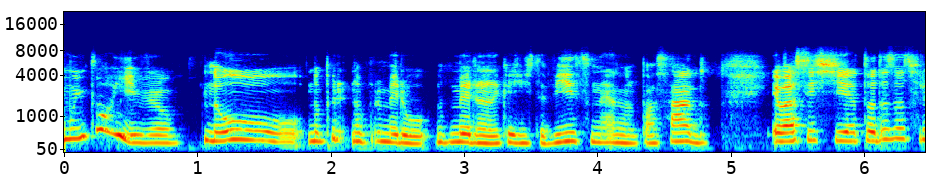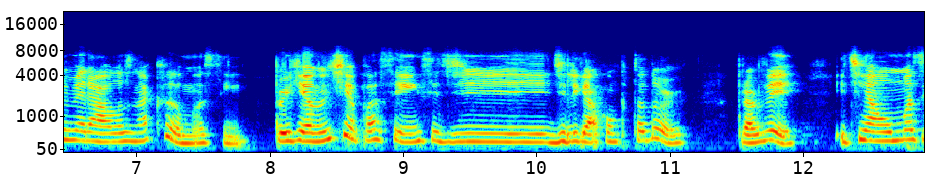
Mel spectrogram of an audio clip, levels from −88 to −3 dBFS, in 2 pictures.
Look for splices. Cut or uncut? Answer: uncut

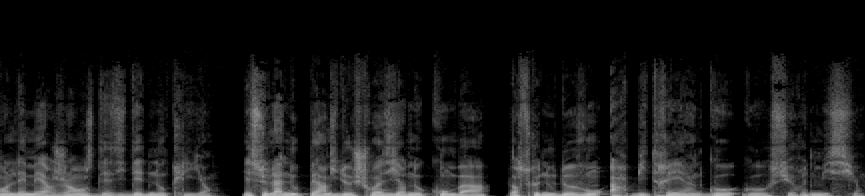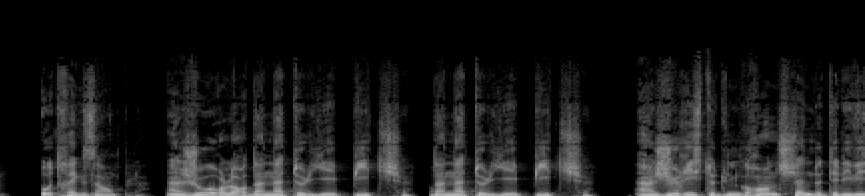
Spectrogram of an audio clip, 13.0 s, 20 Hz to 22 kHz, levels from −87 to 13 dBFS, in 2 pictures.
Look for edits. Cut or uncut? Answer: cut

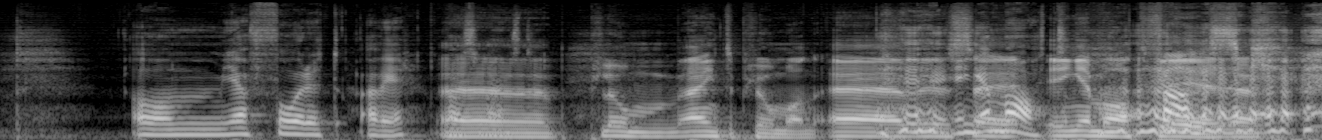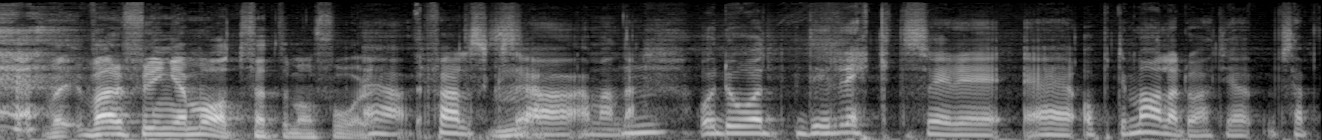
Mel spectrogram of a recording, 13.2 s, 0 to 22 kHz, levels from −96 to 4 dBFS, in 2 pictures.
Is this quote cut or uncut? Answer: cut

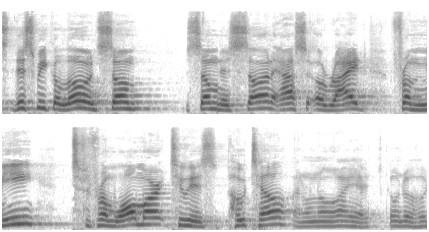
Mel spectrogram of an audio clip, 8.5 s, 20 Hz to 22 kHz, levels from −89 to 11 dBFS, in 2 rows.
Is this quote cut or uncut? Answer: cut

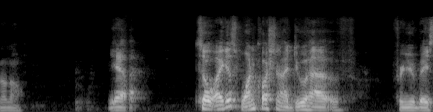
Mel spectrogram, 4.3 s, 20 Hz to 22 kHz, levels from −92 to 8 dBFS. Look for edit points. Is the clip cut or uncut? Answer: uncut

